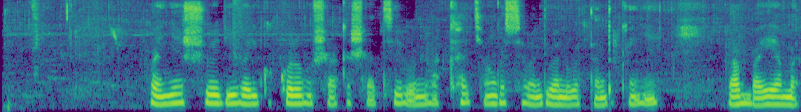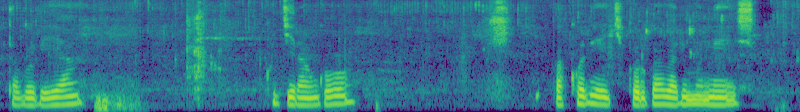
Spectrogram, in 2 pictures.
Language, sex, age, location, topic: Kinyarwanda, female, 18-24, Musanze, education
